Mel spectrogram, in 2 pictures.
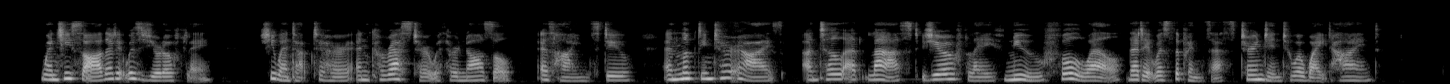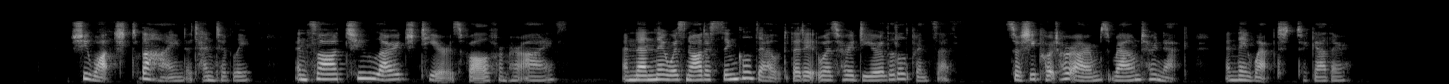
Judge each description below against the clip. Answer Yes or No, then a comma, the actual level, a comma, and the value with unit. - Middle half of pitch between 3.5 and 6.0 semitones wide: Yes, average, 4.1 semitones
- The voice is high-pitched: Yes, high, 205 Hz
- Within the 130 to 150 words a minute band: No, average, 175 wpm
